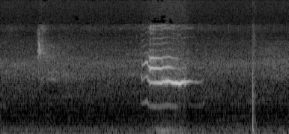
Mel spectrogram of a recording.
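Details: Hungry cats waiting to eat; one clear meow around the middle, a short harmonic call that swells and fades, with a faint click before it and a sharp tap after.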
